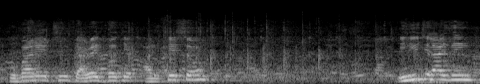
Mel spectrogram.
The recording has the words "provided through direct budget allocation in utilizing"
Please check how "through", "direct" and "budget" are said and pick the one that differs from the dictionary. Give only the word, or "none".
through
